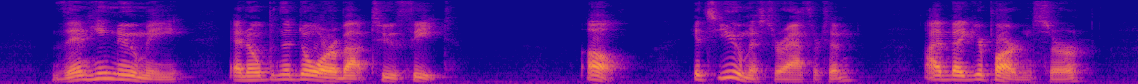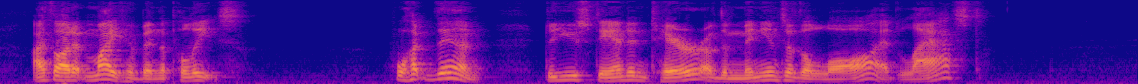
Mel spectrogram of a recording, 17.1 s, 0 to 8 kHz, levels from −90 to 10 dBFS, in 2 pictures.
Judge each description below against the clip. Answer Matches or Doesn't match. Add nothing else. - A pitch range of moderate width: Doesn't match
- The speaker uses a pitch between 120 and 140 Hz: Matches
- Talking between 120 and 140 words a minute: Doesn't match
